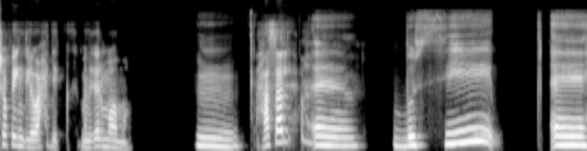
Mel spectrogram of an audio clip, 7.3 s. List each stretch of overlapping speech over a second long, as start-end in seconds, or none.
none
